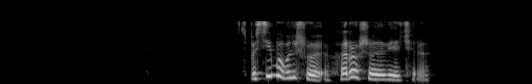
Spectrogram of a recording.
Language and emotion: Russian, positive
